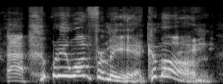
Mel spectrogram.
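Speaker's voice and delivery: high, loud, laughing protest; mock exasperation. Host defending his bad puns to co-hosts, mock exasperated. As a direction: plead in playful indignation, voice shooting up.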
